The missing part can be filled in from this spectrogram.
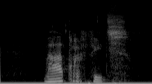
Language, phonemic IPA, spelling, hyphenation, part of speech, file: Dutch, /ˈʋaː.tərˌfits/, waterfiets, wa‧ter‧fiets, noun, Nl-waterfiets.ogg
- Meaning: a pedalo (pedalboat)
